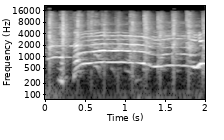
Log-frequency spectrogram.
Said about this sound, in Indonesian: Tepuk tangan.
